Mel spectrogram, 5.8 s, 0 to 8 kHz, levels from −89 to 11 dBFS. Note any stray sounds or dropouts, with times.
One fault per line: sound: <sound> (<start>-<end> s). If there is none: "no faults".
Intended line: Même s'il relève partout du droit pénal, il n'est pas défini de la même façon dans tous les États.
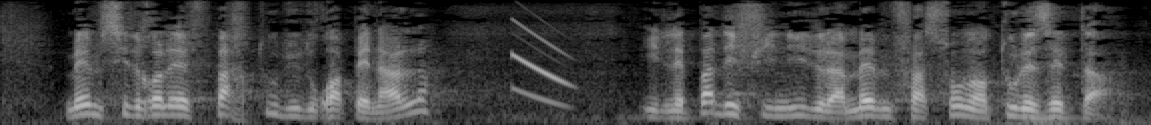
sound: chirp (2.6-2.9 s)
